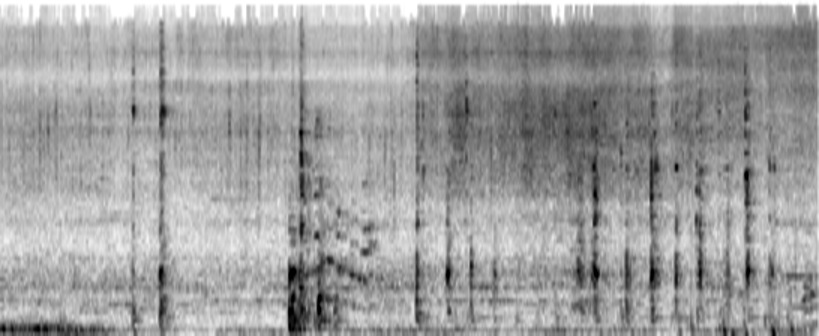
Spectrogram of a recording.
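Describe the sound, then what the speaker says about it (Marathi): Spring onion greens are stirred into pithla cooking in a pan, a bubbling sizzle broken by repeated scraping clicks of a spoon, growing louder and busier midway, no one speaking. "कांद्याची पात घेतलेली आहे ना, ती याच्यामध्ये सगळी घालून घेऊया।"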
